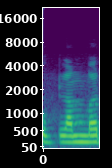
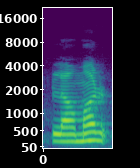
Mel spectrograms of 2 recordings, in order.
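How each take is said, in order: First: Softly said प्लम्बर with b sounded; wrong pronunciation. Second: प्लमर with no b; correct silent b. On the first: Teacher quoting common confusion, b voiced in प्लम्बर. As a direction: keep the b audible in प्लम्बर. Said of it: "जो कि गलत रहता है". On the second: Teacher stating correct form, प्लमर with silent b. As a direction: glide from m to ending in प्लमर. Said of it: "इसका correct pronunciation है". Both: Shown as a demonstration.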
